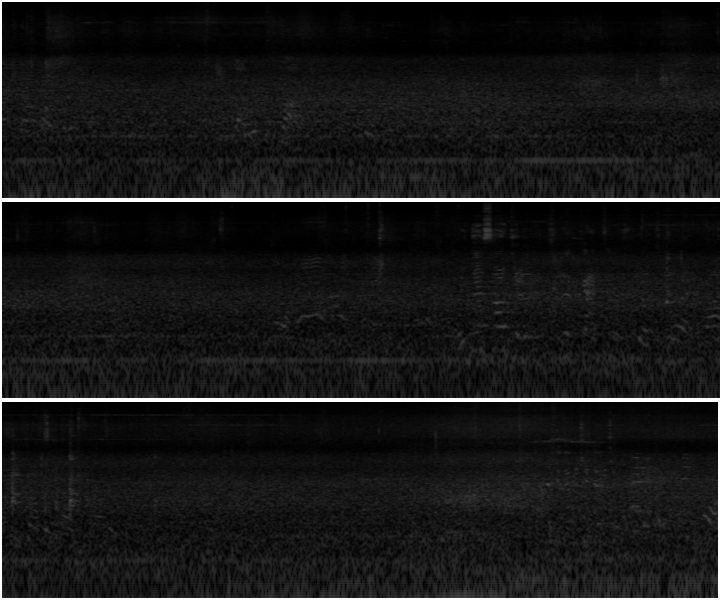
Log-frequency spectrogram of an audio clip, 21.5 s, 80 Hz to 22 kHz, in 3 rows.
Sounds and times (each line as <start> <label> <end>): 0.0 Walking in the streets 21.5
11.8 Traffic Sound 21.5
